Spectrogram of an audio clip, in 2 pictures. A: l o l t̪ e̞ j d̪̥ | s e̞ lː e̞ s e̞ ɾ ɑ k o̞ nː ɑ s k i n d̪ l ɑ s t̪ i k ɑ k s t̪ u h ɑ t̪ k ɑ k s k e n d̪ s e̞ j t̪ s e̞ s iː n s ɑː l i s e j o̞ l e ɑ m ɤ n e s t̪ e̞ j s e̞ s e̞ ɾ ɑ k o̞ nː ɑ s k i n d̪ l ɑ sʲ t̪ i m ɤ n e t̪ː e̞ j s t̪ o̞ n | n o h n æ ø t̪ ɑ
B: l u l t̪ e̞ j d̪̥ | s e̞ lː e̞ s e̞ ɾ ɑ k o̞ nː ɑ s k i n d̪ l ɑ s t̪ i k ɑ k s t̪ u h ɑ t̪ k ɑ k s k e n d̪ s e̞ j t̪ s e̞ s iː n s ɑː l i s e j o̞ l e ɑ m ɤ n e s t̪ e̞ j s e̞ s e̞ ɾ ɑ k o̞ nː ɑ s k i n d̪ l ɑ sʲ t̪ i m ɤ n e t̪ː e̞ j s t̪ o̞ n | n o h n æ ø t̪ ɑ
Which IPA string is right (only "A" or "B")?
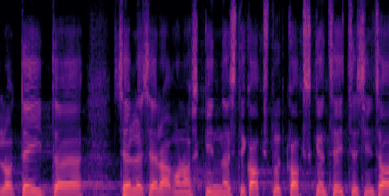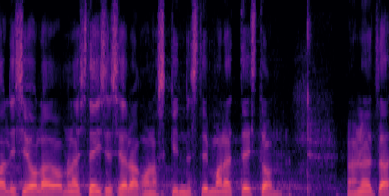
A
